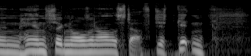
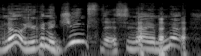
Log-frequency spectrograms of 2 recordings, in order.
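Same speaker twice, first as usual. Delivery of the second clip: emphatic refusal; 6 semitones higher, 7 dB louder than usual. Retold or imitated. Refusing, jinx fear.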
